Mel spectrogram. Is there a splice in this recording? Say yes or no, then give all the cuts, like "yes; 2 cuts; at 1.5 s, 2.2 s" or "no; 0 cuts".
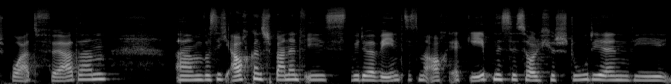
yes; 3 cuts; at 3.0 s, 3.5 s, 4.0 s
